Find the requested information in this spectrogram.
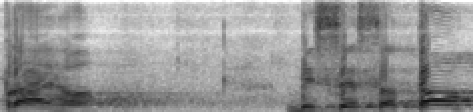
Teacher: ह सघोष होता है, लेकिन विसर्ग क्या है, ह का अघोष रूप है। अगर इसको हम उपसर्ग के अंत में या शब्द के अंत में व्यवहार करेंगे तो उसको अघोष के रूप में व्यवहार करेंगे।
